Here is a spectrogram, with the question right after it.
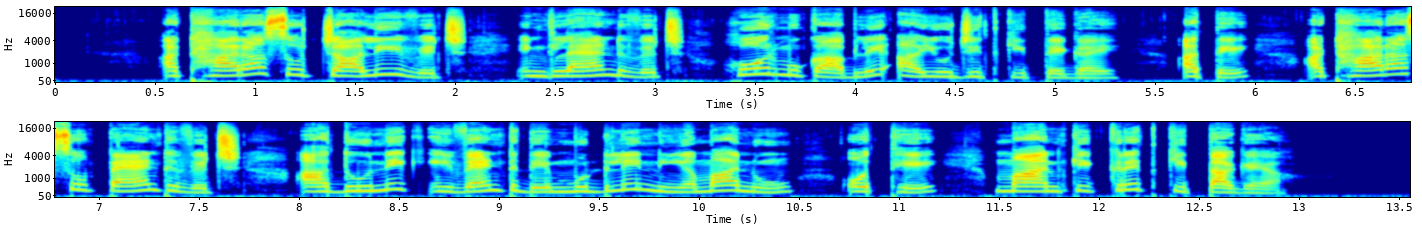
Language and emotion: Punjabi, neutral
